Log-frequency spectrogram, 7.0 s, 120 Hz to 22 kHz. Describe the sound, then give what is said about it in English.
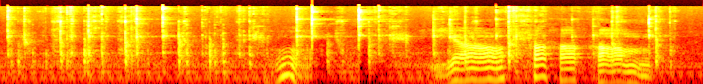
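Cocoa being stirred into a batter in a bowl, with a utensil scraping and clinking against the bowl in quick, irregular taps, fairly quiet, alongside some squeaky tones. “Now add 2 tablespoons of cocoa. And just give this a bit of a mix.”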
